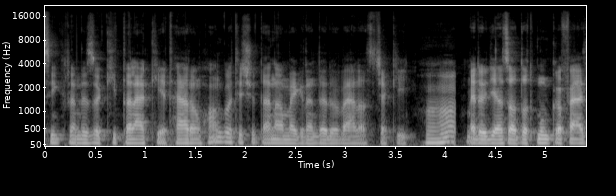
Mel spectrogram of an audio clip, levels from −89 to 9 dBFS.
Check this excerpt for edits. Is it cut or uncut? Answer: cut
